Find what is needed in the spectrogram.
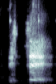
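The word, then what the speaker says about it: Nietzsche: किए कथा कहिथिले negation of voluntary association के कहिथिले फिलोसोफर को फिलोसोफर अभिमन्यु निश्चय फिलोसोफर ना तांगा नाम होची निश्चय बुझेला निश्चय निश्चय निश्चय स्पेलिंग होची स्पेलिंग मु डाकी दोती लिख तांकर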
